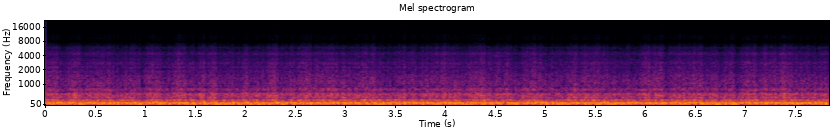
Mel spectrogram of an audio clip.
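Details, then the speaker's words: Furnace blower fan running after the inducer, igniter and flame sequence; a steady low rushing hum, even and unbroken, with no rattles or scraping, furnace working normally. "So, that's the fan came on and ran. So, everything on this furnace is working fine."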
